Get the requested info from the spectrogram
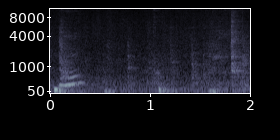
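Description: A brief rising voice sound, then a few soft, dull knocks spaced unevenly through the rest of the moment.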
